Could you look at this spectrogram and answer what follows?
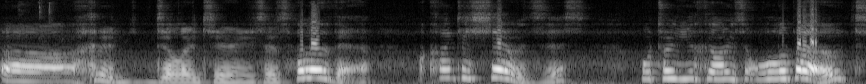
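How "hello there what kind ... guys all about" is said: put-on British accent, high pitch and loud. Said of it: "doing a British accent for John".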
